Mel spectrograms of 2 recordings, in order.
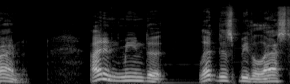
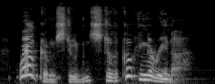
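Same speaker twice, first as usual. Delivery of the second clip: put-on sing-song voice, swooping wide and showy pitch; 2 semitones higher than usual. Reading a game character's welcome to students: Sprinkles voice. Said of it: "this voice for Sprinkles".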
